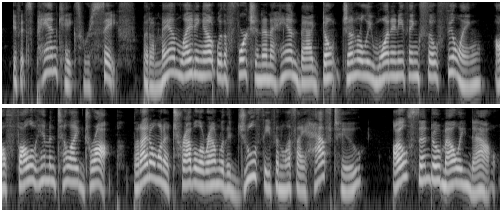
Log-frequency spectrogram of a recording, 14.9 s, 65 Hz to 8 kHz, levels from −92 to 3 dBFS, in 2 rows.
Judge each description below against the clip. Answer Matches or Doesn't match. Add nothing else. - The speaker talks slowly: Doesn't match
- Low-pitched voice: Doesn't match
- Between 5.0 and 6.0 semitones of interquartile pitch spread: Matches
